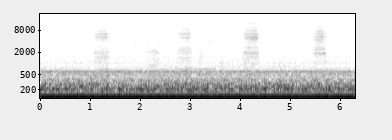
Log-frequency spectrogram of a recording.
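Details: Wild barn owl at its nest, where the female laid four eggs and three hatched. The fourth failed, and she removes and eats the dead nestling. Four breathy, hissing screech bursts sound about a second apart over a steady low electrical hum.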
